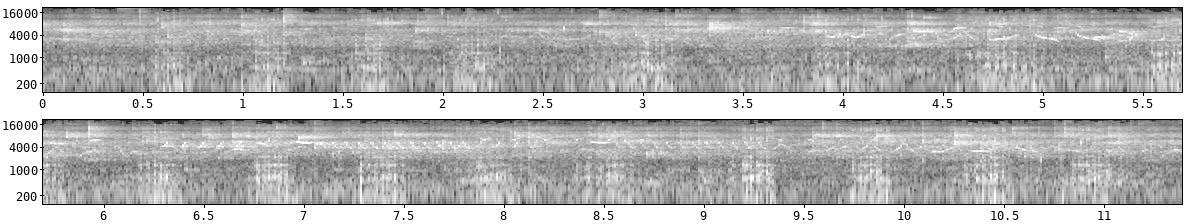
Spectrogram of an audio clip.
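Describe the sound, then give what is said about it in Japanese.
Shavings being scraped off a bar of homemade hot-spring resort soap, to be lathered as a shampoo substitute, a steady run of short, rasping strokes about twice a second, fairly loud, with no voices. “もちろんお体を洗うのにも使えますし、削って泡立てることでシャンプーの代わりにもなるのでございます。”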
